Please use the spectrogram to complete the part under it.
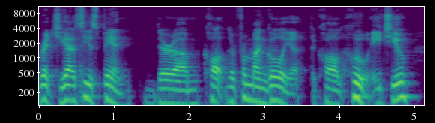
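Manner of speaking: ordinary talk, nothing marked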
